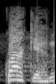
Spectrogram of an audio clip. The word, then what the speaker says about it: Quaker: Alguns até falam aquela aveia quaker, né? Mas a aveia quaker, no inglês a gente pronuncia quaker.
